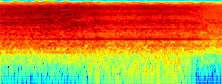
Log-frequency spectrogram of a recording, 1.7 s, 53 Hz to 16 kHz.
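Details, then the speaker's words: Early four-port PS3, previously reballed and reflowed, after fresh Arctic Silver 5 thermal compound: loud steady airy rush with thin constant whine, fan running almost at max, same as before though warmth now felt at heat sinks; cause unconfirmed. "Um, it's actually running almost on the max setting. Um, pretty much about the same as it was before."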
